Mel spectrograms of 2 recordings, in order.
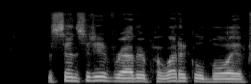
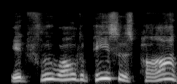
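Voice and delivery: high, loud excited description; vivid telling; 9 semitones higher, 8 dB louder than usual. A narrator's reading. Mother describing the wreck to grandfather, high and loud. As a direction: paint the crash with big animated energy. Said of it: "in graphically describing the accident".

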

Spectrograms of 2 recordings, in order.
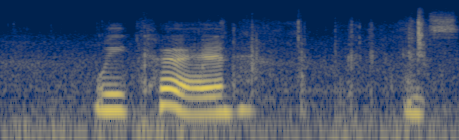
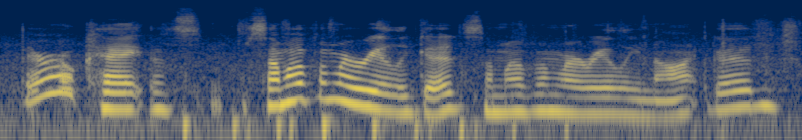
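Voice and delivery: ordinary talk

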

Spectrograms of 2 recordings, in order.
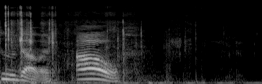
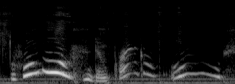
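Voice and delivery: high squeal of disgust; squealing at crinkles; 12 semitones higher, 4 dB louder, slower than usual. Real, not acted. Viewer shown bandage crinkles, high yelp.

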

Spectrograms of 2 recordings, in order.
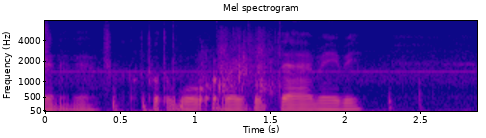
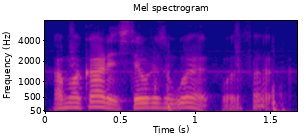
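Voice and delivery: high, loud exasperated cry at the broken build; frustrated outburst; 7 semitones higher, 6 dB louder than usual. Real, not acted. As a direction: throw up your hands, it still fails. Game build keeps failing.

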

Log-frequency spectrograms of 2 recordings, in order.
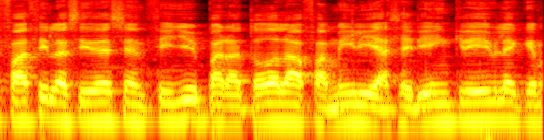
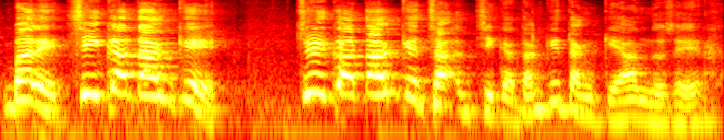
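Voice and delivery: excited laughing; 9 dB louder than usual. Real, not acted. Laughing at tank girl.

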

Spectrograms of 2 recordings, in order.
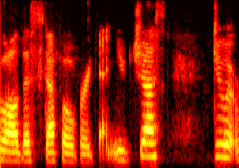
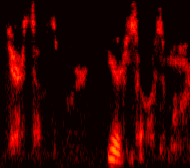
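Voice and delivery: whispered praise; 26 dB quieter than usual. Real, not acted. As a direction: gasp then whisper praise.

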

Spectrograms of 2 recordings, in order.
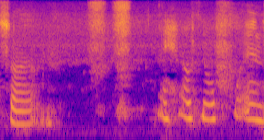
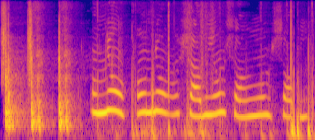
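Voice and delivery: high, loud, tumbling sorries; panicked apology; 7 semitones higher, 6 dB louder, faster than usual. Pretend. Student panicking after a mistake, frantic apology.

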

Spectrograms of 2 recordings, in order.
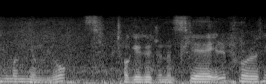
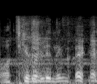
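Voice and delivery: laughing question; 4 semitones higher, 7 dB louder than usual. Real, not acted. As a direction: giggle through a polite question. Laughing at username.

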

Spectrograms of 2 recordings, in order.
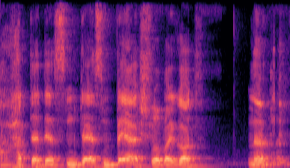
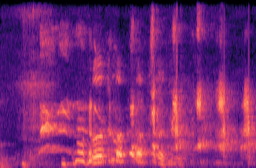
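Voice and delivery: cracks up laughing; high burst of laughter. Real, not acted. Laughs at own story.

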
